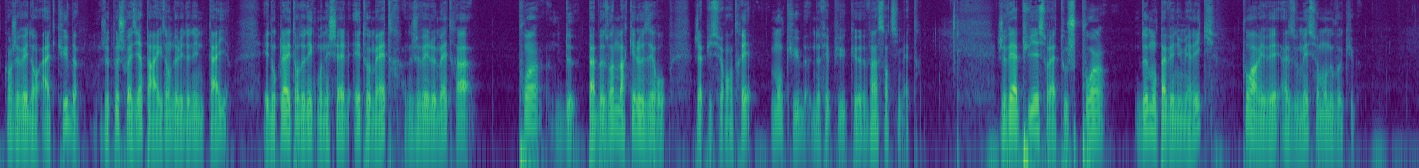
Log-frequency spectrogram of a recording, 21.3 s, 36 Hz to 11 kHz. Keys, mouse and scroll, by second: 1.0 click, 3.3-6.3 drag, 18.8 KP_Decimal.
